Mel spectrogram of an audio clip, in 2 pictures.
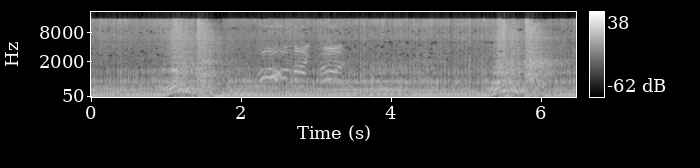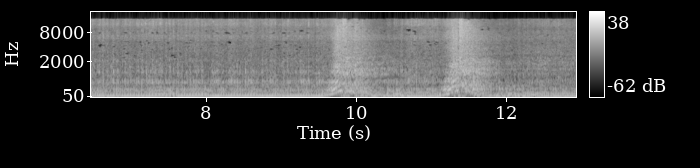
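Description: An inline-four superbike with a full race exhaust revs in sharp blips.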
